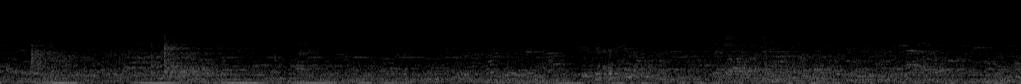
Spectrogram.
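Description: Musicians shuffle about and knock chairs and music stands.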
